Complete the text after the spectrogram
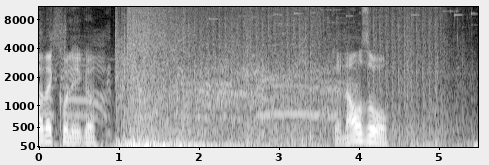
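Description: Gunshots ring out close by.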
